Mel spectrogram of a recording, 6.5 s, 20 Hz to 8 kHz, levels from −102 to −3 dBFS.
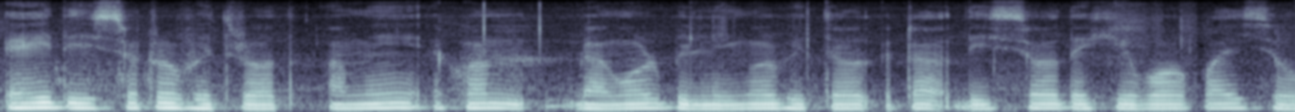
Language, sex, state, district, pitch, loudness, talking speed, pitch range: Assamese, male, Assam, Sonitpur, 120 Hz, -17 LUFS, 110 wpm, 115-130 Hz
